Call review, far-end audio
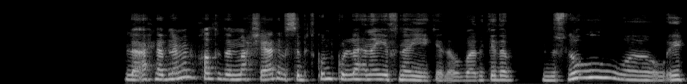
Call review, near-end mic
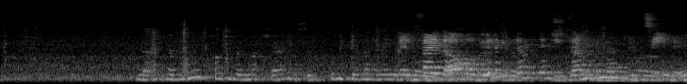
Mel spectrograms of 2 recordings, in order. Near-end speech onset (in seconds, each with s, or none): 4.0 s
